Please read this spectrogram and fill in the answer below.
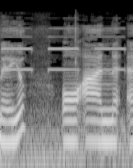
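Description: A person speaking, with a steady high-pitched whine behind the voice that drops out briefly about half a second in.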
